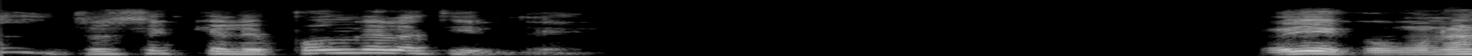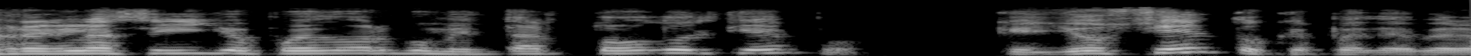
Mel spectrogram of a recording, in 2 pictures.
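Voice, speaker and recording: A man's voice: fairly high pitch, warm tone, no echo, highs cut off. A male teacher with a Venezuelan Spanish accent, giving an informal class and acting out little dialogues to explain rules. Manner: explains with examples, acts out dialogues.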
